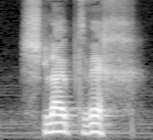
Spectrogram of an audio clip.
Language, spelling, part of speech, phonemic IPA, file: Dutch, sluipt weg, verb, /ˈslœypt ˈwɛx/, Nl-sluipt weg.ogg
- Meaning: inflection of wegsluipen: 1. second/third-person singular present indicative 2. plural imperative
